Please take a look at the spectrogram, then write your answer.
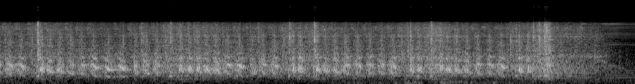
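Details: Vintage Toro golf-green tractor mower, later an airport tug, carburetor leaking, started on jumper pack; small engine chuffs along at about four beats a second, cuts off, then runs again with no knocking; normal running.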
